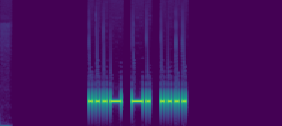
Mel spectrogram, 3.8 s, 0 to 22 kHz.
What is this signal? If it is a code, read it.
Morse code, heard as a keyed tone, about 25 wpm, 700 Hz. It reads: VNH
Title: USA Call Sign Postfixes - 3 Letters 25wpm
